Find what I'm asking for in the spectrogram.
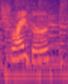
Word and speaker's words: Schrager: Schrager.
